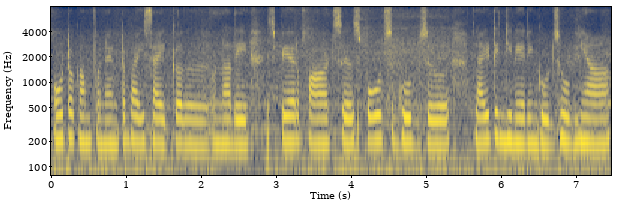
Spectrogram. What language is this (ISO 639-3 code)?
pan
